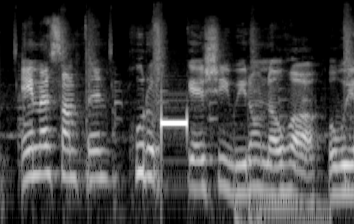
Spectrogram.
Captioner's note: beep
